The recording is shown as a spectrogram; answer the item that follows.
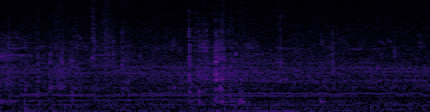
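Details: Honey bees around a hive as the queen box is pulled out: a steady, soft droning hum with a faint, even tone throughout and light rustling on top.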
